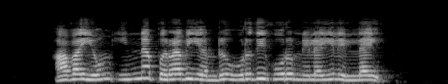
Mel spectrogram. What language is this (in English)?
Tamil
